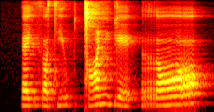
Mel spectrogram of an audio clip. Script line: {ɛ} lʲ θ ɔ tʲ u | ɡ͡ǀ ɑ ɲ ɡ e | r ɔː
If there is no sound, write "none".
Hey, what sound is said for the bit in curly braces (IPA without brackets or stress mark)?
ɛ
